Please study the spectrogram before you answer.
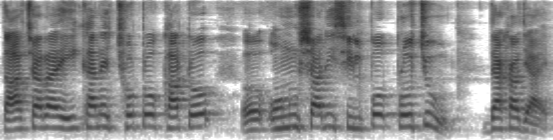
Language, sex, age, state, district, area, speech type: Bengali, male, 60+, West Bengal, Paschim Bardhaman, urban, spontaneous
